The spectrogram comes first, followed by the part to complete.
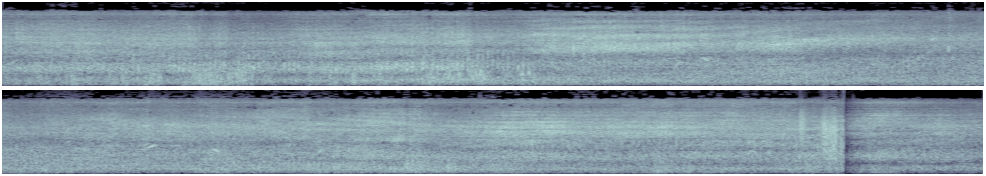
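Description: A steady, loud engine drone with a fluctuating rumble underneath, continuing without a break.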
